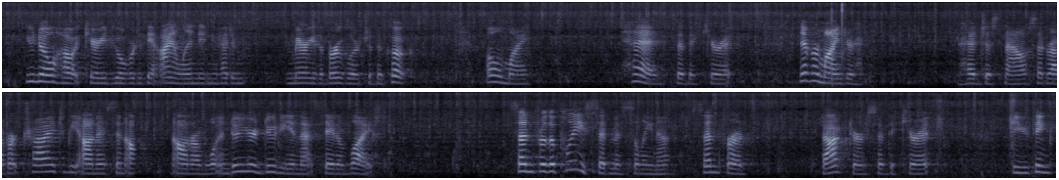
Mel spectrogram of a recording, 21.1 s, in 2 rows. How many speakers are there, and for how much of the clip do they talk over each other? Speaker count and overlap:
1, no overlap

